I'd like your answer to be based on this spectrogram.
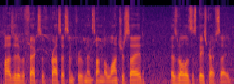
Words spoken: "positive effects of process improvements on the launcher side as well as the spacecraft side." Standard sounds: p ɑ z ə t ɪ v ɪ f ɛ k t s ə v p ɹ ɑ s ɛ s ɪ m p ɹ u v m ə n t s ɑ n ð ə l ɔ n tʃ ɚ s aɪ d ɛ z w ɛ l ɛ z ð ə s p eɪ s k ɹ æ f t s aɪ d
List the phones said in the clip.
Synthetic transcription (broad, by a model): p ɑ z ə t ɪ v ɪ f ɛ k t s ə v p ɹ ɑ s ɛ s ɪ m p ɹ u v m ə n t s n ð ə l ɔ n tʃ ɚ s aɪ d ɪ z w ɛ l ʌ z ð ə s p eɪ s k ɹ æ f t s aɪ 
